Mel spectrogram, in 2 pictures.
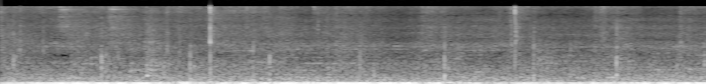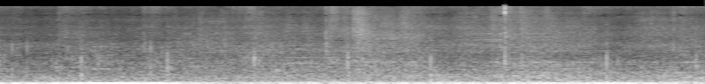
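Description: Retail store interior ambience heard while walking the aisles: a steady low rumble under faint background music and footsteps.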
